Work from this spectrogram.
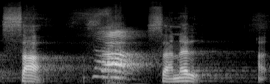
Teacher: அடுத்தது சா என்பது தமிழில் சானா மாதிரி சம்மதம், சடை, சாலை சொல்கிறோம்ல, அது மாதிரி அந்த சா. நாவுடைய நுனிநாவின் மேல் பகுதி மேல் கீழ் பற்களின் இடையில் இணையும் போது உண்டாகும் சா. சொல்லுங்க சா.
